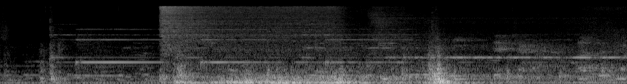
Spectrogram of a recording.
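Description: Sendai Subway Namboku Line car doors closing: a sudden rush of air about one and a half seconds in, then a thump as the doors shut a little past four seconds, over the hum of the stopped train car.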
